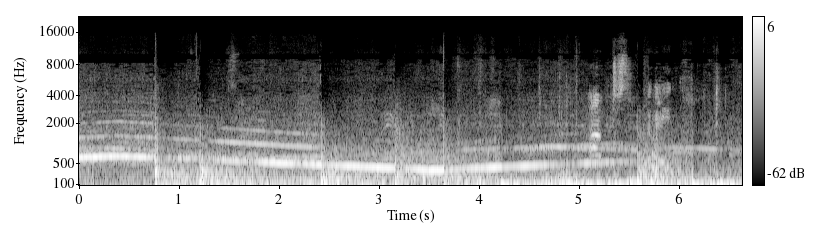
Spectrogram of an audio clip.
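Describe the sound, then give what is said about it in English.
A wailing rocket warning air raid siren drones steadily as Hamas fires rockets amid airstrikes and artillery fire in the Israel-Gaza conflict, its pitch sliding slowly down and then back up over a rumbling, noisy outdoor background with some muffled voices. “You hear these sirens?”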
